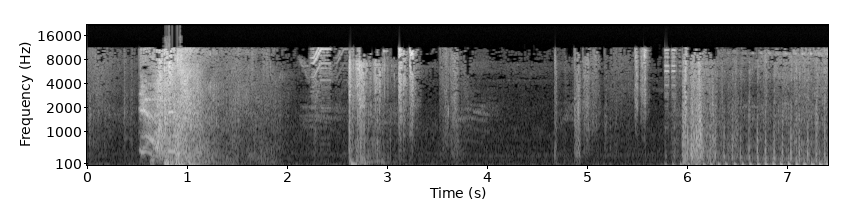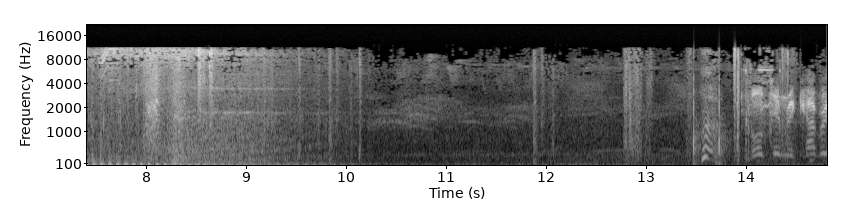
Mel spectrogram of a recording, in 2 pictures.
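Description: A helicopter in the PSP game Metal Gear Solid Peace Walker during a Fulton recovery gives a rhythmic rotor chop that swells and fades over several seconds, amid sharp in-game bangs and impacts.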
